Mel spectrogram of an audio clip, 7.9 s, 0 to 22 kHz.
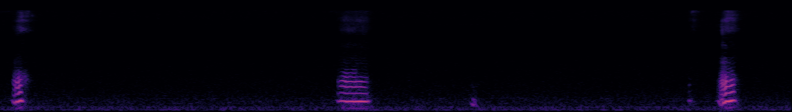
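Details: Sleeping puppy's sleep-talk babbling (from 40 s): brief high-pitched whimpers and yips, typical harmless sleep vocalization.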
